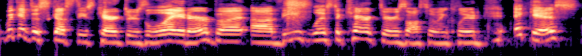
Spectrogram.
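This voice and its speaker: A woman in her thirties hosting a casual studio podcast, laid-back and trailing off softly. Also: on the low side, moderate pace. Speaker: podcast host. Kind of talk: casual chat.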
